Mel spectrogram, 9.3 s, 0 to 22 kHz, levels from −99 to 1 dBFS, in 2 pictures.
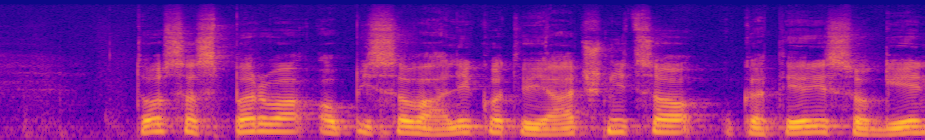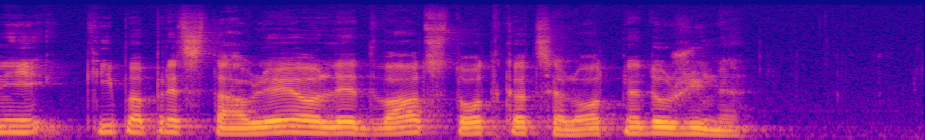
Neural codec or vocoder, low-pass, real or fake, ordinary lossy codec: none; 19.8 kHz; real; none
